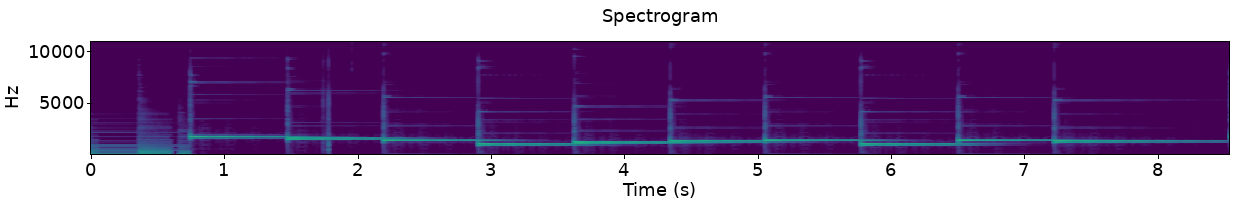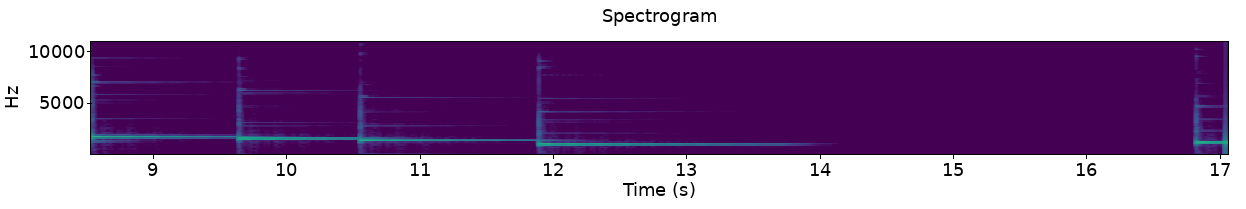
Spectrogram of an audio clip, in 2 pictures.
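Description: A bell chimes a slow melody in the Quest for Glory video game, about a dozen clear, ringing notes stepping down and up in pitch, each fading before the next, then silence and one final strike.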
